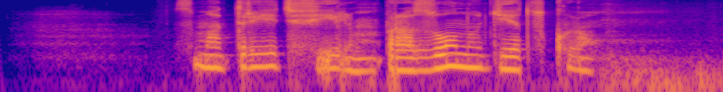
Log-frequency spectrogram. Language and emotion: Russian, sad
